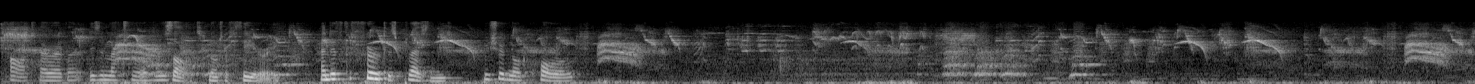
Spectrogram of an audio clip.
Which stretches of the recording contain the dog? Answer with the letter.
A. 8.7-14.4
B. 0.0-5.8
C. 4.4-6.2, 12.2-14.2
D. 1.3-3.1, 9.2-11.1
D.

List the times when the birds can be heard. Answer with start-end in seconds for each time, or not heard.
0.0-14.7.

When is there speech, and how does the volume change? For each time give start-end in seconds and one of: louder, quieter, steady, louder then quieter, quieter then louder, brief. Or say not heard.
0.0-5.8 louder then quieter.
